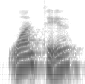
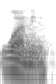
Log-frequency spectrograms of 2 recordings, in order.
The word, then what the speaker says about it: wanted: Decíamos que want termina con T en el presente. Entonces, si yo quiero pronunciar el pasado, yo lo voy a pronunciar con id. Y yo voy a decir wanted or wanted.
